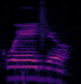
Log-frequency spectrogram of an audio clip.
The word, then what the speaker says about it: cuello: Remember, in this case, double L is like a J sound.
